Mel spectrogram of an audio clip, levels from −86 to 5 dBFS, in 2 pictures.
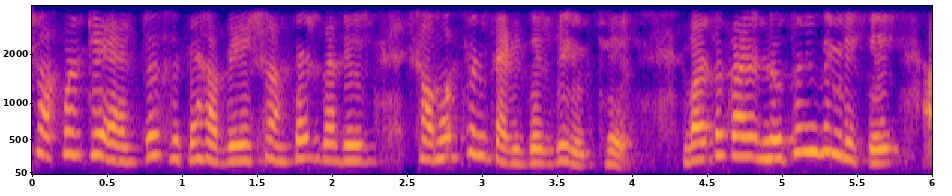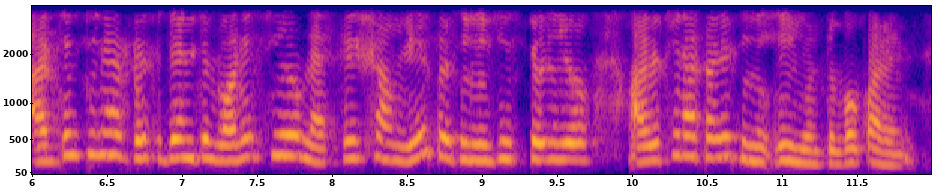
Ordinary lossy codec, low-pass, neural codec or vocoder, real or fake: none; 3.6 kHz; codec, 16 kHz, 2 kbps, FreqCodec, smaller model; fake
